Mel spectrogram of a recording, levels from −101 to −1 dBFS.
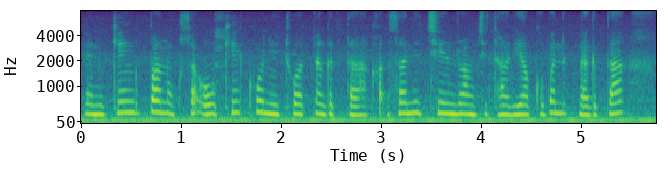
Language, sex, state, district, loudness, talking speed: Garo, female, Meghalaya, South Garo Hills, -19 LUFS, 125 wpm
